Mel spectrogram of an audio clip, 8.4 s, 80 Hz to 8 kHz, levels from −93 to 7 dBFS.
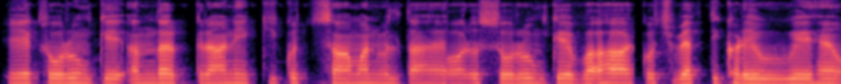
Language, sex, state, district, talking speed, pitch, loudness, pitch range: Hindi, male, Bihar, Saharsa, 145 wpm, 145 Hz, -19 LUFS, 145-150 Hz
